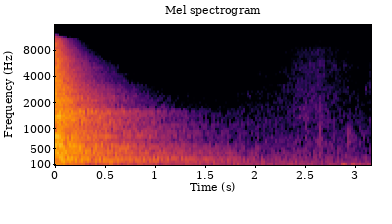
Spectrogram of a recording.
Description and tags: One of a pack of sounds, recorded in an abandoned industrial complex.
Recorded with a Zoom H2.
